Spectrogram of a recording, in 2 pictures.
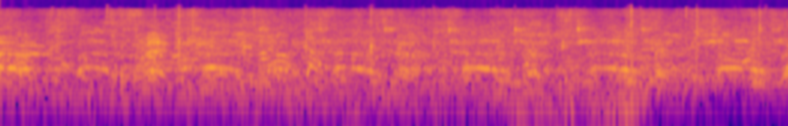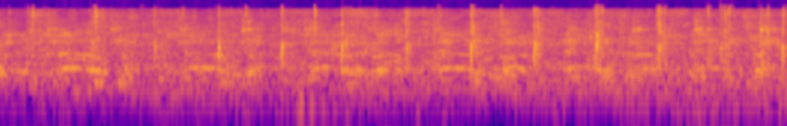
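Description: A crowd of men and women chant loudly together in rhythm, close by.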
